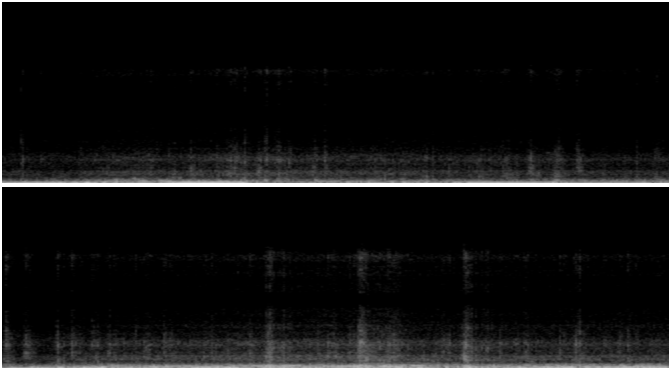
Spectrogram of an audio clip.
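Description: A vehicle's engine rumbles low and steady as it drives along a city street.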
